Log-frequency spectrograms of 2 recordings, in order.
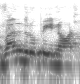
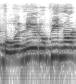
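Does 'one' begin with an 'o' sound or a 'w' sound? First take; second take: w sound; o sound. First: 'One' begins with a 'w' consonant sound. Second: 'One' begins with an 'o' vowel sound. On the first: The speaker calls it right. "શું કહે છે?" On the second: The speaker calls it wrong. "એવું નથી કહેતા"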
